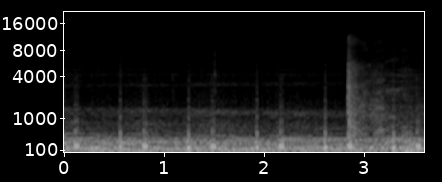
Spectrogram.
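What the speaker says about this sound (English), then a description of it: "I hear a heartbeat." A steady, muffled heartbeat thumps in a slow, even rhythm over a low hum in a PS1 video game demo, with a brief hiss-like swell near the end and no talking.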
